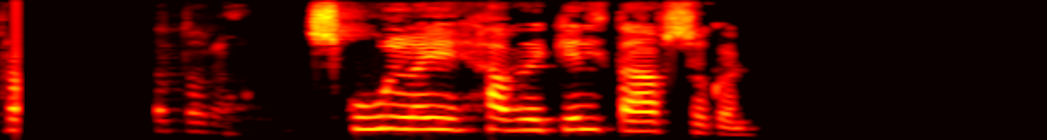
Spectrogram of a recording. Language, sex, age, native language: Icelandic, female, 60-69, Icelandic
